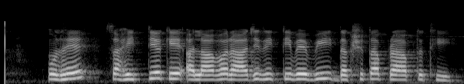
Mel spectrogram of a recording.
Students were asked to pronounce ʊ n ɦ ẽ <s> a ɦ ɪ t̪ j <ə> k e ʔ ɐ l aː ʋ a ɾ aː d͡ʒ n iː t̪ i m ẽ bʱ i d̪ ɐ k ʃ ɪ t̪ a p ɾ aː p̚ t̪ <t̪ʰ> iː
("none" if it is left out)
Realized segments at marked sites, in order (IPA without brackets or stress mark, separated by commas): s, ə, t̪ʰ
